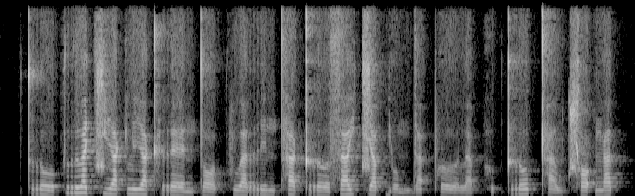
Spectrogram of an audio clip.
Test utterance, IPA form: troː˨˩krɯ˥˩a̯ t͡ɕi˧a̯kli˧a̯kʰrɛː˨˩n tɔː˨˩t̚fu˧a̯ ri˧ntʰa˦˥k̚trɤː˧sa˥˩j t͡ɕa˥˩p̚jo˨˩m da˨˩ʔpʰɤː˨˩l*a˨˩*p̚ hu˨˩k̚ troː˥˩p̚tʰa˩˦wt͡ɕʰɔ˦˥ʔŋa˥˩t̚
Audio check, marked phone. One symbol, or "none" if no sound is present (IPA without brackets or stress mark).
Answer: a˨˩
